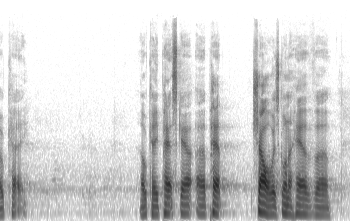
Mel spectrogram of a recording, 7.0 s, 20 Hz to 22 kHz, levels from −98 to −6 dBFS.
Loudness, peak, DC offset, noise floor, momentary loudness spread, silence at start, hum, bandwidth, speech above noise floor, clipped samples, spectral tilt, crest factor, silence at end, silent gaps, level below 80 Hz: -29 LUFS; -8 dBFS; under 0.1%; -67 dBFS; 14 LU; 0 s; none; 16 kHz; 38 dB; under 0.1%; -5 dB/octave; 24 dB; 0.4 s; none; -74 dBFS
